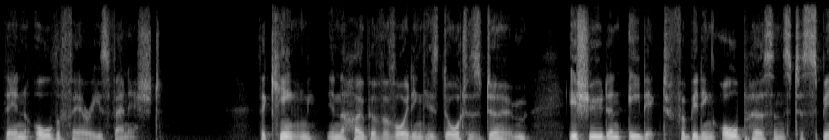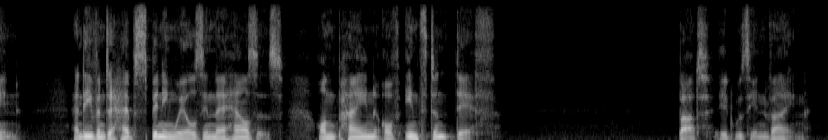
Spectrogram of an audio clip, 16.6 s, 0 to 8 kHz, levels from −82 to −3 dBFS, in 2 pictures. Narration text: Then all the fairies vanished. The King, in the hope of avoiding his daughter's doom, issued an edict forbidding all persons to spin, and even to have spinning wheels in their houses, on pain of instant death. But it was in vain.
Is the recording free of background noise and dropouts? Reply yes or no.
yes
